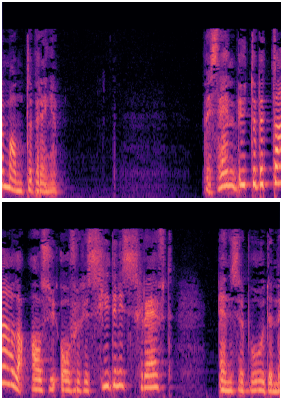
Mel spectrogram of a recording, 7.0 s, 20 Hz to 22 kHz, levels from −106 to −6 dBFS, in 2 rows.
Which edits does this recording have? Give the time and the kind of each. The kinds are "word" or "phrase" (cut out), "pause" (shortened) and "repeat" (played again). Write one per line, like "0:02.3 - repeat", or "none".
0:02.9 - word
